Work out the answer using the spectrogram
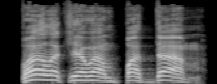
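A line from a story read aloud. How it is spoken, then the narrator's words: Shouting, spitting blood. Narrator (Russian): закричал, брызнув кровавой слюной Беляевский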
